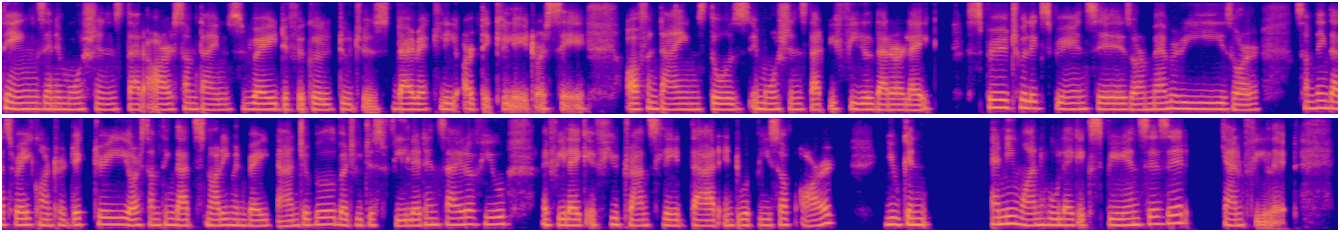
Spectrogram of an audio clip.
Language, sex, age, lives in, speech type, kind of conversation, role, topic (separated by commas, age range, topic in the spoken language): English, female, 25-29, United States, conversation, unstructured, none, What role does art play in everyday life?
